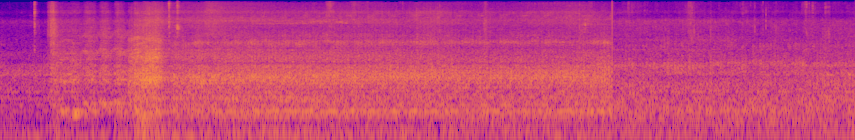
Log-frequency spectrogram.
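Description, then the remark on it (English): A large truck engine in New Zealand cranks and catches with a brief surge, then settles into a steady, rumbling idle that continues to the end, dropping slightly in level partway through. The engine is started, with lights and hazard warning beacons on, before a walk-around check of the truck. “Once I've checked the labels, I like to start the engine, turn on the lights and hazard warning beacons, and then do my walk around.”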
